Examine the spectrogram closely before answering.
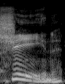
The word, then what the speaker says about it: Shein: I'm just saying, when I talk to people every day, everybody says Sheen, but you guys can call it Sheehan.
